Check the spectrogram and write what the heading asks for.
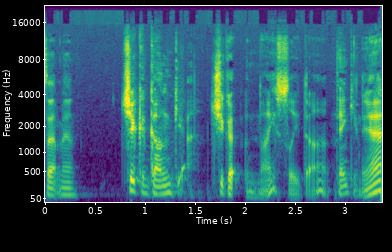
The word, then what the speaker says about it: chikungunya: Is that how you pronounce that, man? Chikungunya.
